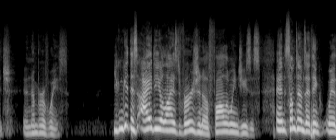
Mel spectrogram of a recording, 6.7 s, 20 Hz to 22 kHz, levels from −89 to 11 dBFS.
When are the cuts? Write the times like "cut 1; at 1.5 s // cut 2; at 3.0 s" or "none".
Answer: cut 1; at 2.1 s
